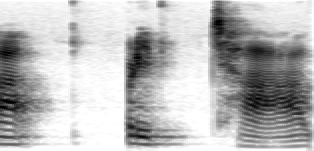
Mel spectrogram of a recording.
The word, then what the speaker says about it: ปฤจฉา: ถาม นะ ครับ หรือ อ่าน ว่า ปิด ช้า วิเศษ ติด ติด ฉา วิเศษ นะ ครับ คำ วิเศษณ์ แสดง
